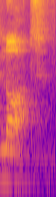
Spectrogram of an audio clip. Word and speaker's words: naught: This is pronounced naught. V naught.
